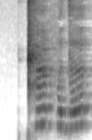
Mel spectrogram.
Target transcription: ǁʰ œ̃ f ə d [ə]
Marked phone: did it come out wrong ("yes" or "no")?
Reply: no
